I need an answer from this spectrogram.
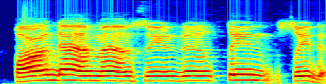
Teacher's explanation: Ada bunyi pantulan di situ, khalkhalah.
